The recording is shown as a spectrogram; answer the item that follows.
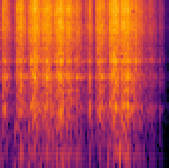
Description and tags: Rhythmic swirling of glass mancala pieces in their metal container.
